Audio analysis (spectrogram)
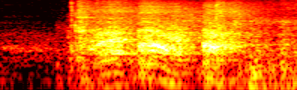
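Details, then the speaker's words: Honda Prelude INX started on the key, in park with foot on brake: short crank whir catching within a second into steady idle; normal start, no grinding or hesitation. "so it starts on just the key you know I went for the starter motor"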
